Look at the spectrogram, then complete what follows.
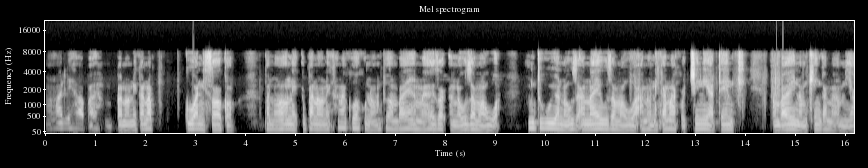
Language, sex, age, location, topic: Swahili, male, 18-24, Nairobi, finance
